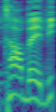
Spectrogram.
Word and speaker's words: Tarbais: And the tarbé bean, which is a specialty. – How do you spell that? – T-A-R-B-A-I-S.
